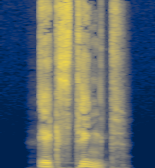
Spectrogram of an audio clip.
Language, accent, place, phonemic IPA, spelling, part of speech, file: German, Germany, Berlin, /ˌɛksˈtɪŋkt/, extinkt, adjective, De-extinkt.ogg
- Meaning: extinct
